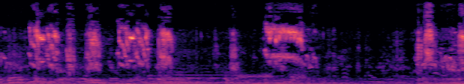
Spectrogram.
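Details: Eating budgerigars give short bursts of high, scratchy chirps, separated by quieter gaps with faint chatter.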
